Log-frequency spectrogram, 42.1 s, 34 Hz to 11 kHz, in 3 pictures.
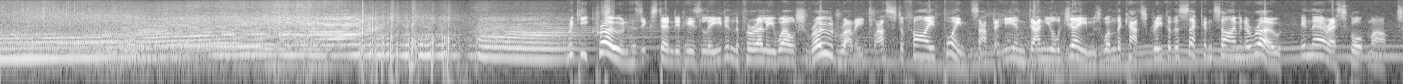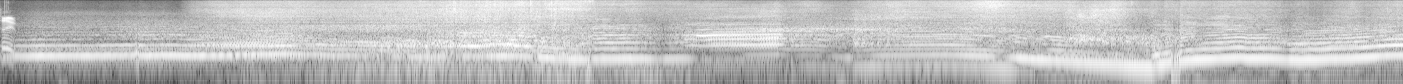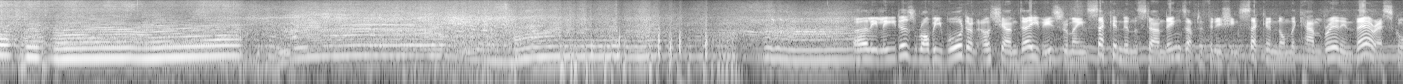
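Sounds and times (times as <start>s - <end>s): rally car engines revving: 0.0s - 42.0s.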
